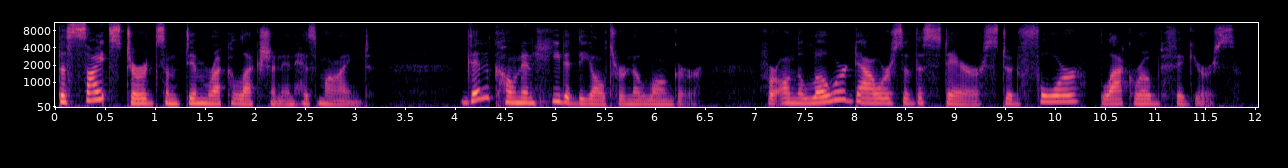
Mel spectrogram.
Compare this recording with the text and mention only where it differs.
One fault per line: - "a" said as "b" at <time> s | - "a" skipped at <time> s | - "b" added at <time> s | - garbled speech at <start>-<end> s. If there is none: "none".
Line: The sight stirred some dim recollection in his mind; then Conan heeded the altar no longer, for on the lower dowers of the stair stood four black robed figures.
none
